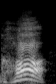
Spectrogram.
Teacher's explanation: যখন বলি গ, শ্বাস কম লাগে, অল্প প্রাণ। যখন বলি ঘ, শ্বাস বেশি লাগে, এটা হলো মহাপ্রাণ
